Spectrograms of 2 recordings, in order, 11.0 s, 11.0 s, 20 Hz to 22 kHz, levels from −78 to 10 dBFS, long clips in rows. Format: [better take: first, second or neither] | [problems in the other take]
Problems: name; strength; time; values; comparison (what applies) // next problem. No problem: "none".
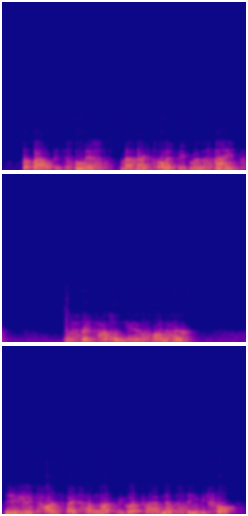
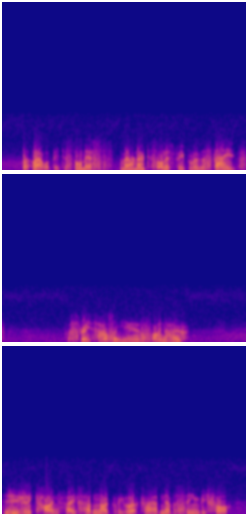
second | noise reduction (neural separator model SepFormer DNS4)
